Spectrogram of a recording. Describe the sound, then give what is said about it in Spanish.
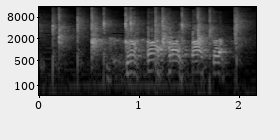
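A few sharp hand claps from hosts in a radio studio, landing between and under lively talk, quick and uneven. “Bueno, aplausos en el Arturas.”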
